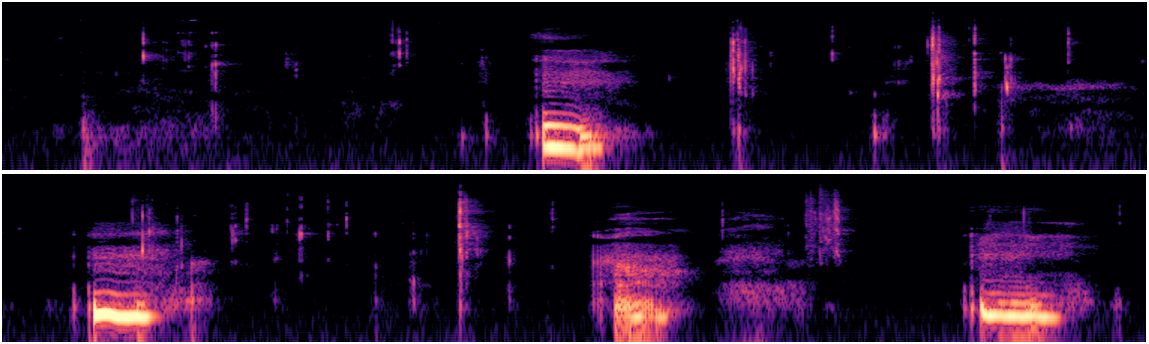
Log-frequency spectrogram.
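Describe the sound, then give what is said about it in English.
Wet licking and slurping mouth sounds come in short, intermittent bursts, with a soft breathy voice moaning between them. “Let me give this a lick, yeah?”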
